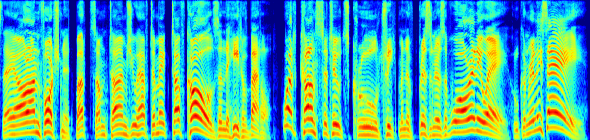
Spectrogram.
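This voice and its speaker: An actor playing a pompous, chipper American superhero of the wartime era, in a campy, grandiose 1940s radio-serial style for a video game. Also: male voice, on the high side, bright, forceful tone, smooth, no echo, studio quality. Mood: smug, breezy. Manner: grandiose, old-fashioned, wordy, theatrical.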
